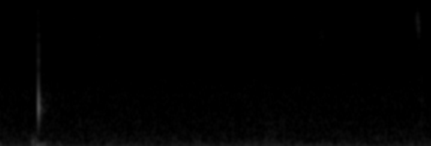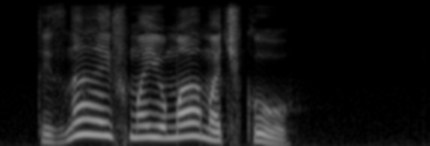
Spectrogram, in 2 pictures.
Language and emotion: Russian, positive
